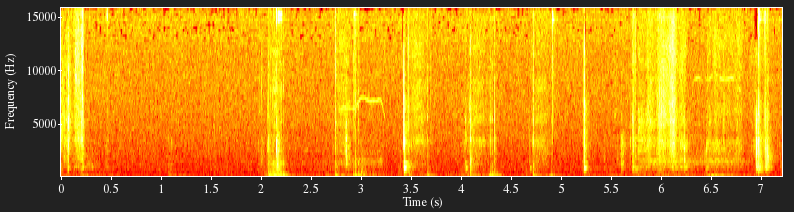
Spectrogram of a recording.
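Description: An orange plastic spreader scrapes and spreads glue along the edges of a thin, flat piece of tan leather, rough flesh side up, held down by fingers. Quiet, dry scraping strokes are broken by short, sharp ticks and clicks with bright edges and almost no ring, over a faint low background.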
